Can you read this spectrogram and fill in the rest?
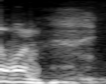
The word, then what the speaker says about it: Illinois: And first of all, I got to ask, do you pronounce it Illinois or Illinois? This is a dumb Southerner question. – Illinois.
